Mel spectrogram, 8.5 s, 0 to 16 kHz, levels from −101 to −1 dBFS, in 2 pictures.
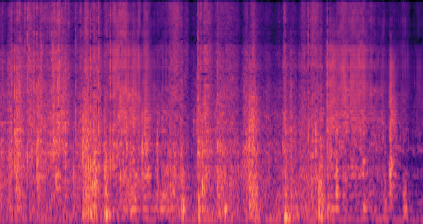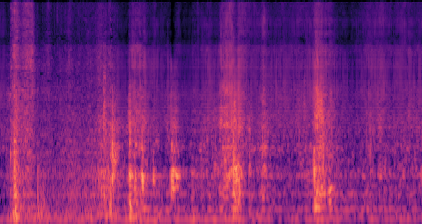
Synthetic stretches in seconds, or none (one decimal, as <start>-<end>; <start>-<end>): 1.1-1.7; 3.3-4.3; 5.4-8.5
